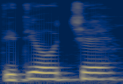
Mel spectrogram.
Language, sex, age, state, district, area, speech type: Bengali, male, 18-30, West Bengal, Malda, rural, spontaneous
